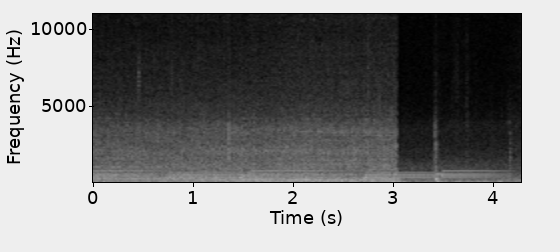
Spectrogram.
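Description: Background music with steady sustained notes over a loud, even rushing noise like a passing vehicle. The rushing drops away about three seconds in, leaving the music.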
